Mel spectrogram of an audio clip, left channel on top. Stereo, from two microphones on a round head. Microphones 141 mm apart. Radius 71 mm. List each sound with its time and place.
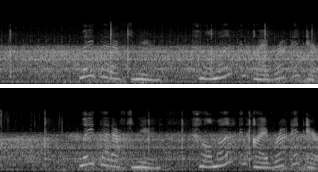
0.8 s a woman speaking: 45° right (ahead or behind)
